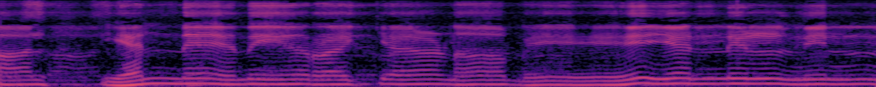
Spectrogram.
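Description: A man's voice singing a slow, chant-like devotional melody into a microphone, holding long notes that waver and glide between pitches.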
